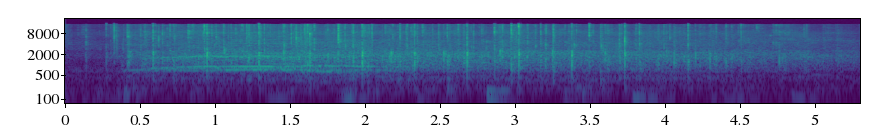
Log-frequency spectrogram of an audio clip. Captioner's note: audience cheering and applauding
